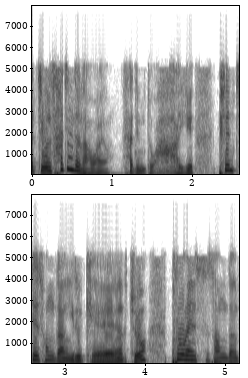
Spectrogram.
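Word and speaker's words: Firenze: 플로렌스를 영어식 발음이고 본토 발음 뭐죠? 피렌체잖아. 피렌체.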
